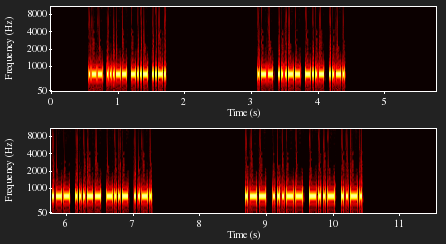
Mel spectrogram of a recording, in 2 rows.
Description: Morse code, heard as a keyed tone, about 44 wpm, 700 Hz. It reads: W3XF W3XF W3XF W3XF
